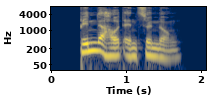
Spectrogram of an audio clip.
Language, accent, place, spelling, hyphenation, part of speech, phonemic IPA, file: German, Germany, Berlin, Bindehautentzündung, Bin‧de‧haut‧ent‧zün‧dung, noun, /ˈbɪndəhaʊ̯tɛntˌt͡sʏndʊŋ/, De-Bindehautentzündung.ogg
- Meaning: conjunctivitis, pinkeye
